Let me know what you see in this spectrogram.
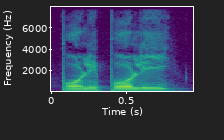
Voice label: "poli-poli", Apatani

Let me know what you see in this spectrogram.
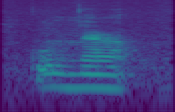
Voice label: orphaned huerfano, chamacoco

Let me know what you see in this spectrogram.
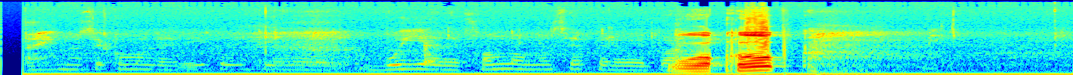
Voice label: sipakapense; seven

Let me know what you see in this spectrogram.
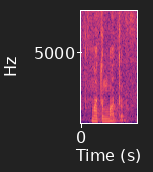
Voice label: Nukuoro; broken in many places

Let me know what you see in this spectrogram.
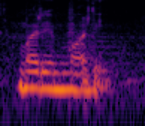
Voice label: Nukuoro; carry things repeatedly

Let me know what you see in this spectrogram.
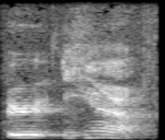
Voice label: "boyfriend novio", chamacoco

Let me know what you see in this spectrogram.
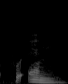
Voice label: "fu7en", Biak

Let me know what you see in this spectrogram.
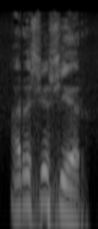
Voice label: "ares yosier", Roon

